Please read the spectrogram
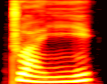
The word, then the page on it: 转移: zhuǎn yí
